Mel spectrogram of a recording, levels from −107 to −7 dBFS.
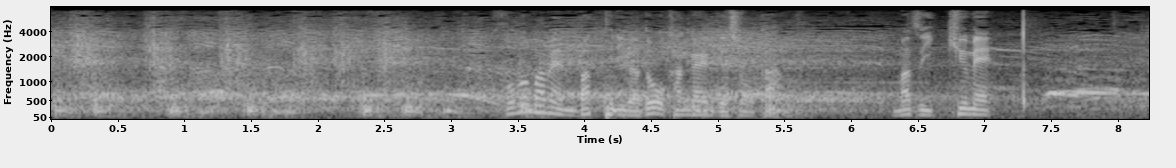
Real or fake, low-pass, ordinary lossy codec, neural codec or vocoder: real; 7.2 kHz; MP3, 48 kbps; none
